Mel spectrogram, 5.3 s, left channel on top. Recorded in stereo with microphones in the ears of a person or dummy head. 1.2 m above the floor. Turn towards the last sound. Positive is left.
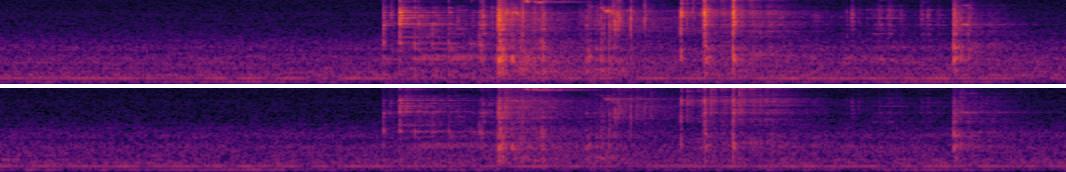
turn(degrees=25)  # may be behind; listen again after turning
